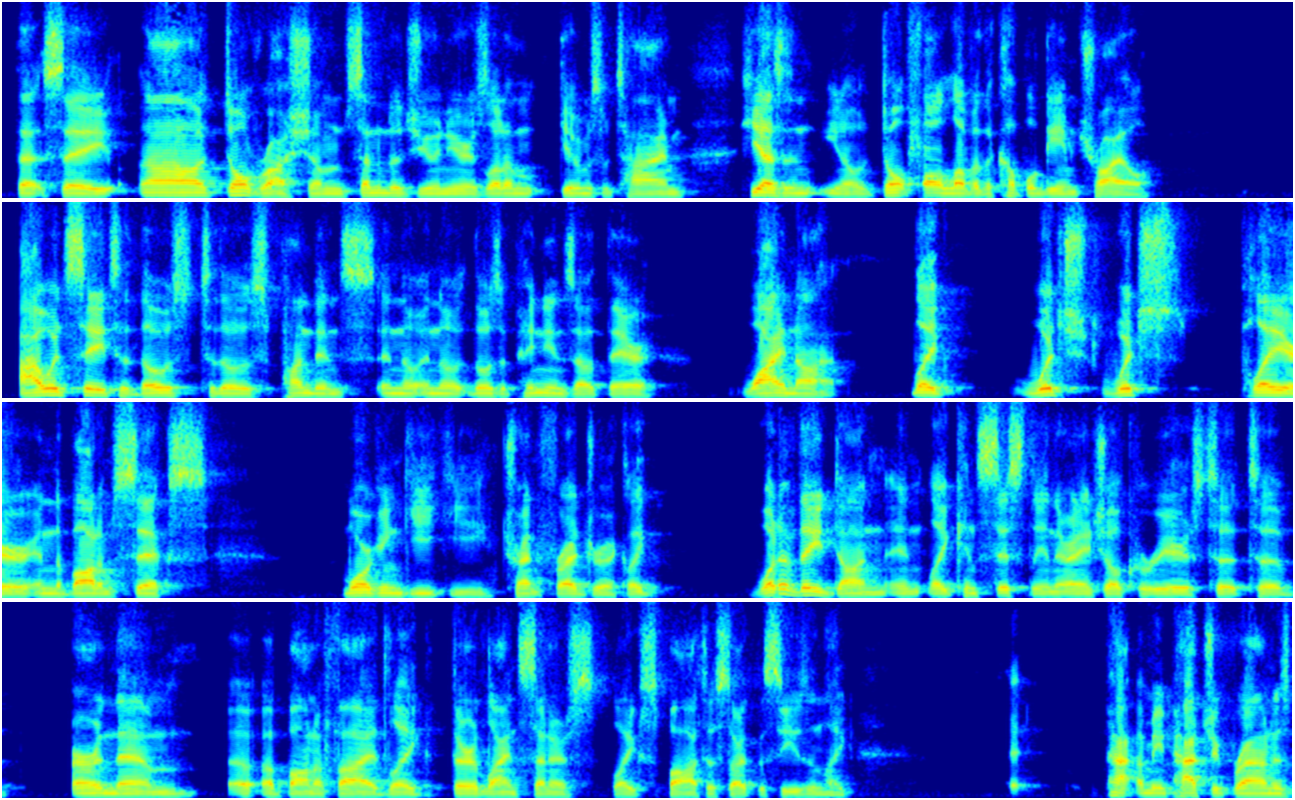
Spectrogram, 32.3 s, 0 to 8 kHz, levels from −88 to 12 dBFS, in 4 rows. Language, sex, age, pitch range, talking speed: English, male, 20-39, 95-110 Hz, 165 wpm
